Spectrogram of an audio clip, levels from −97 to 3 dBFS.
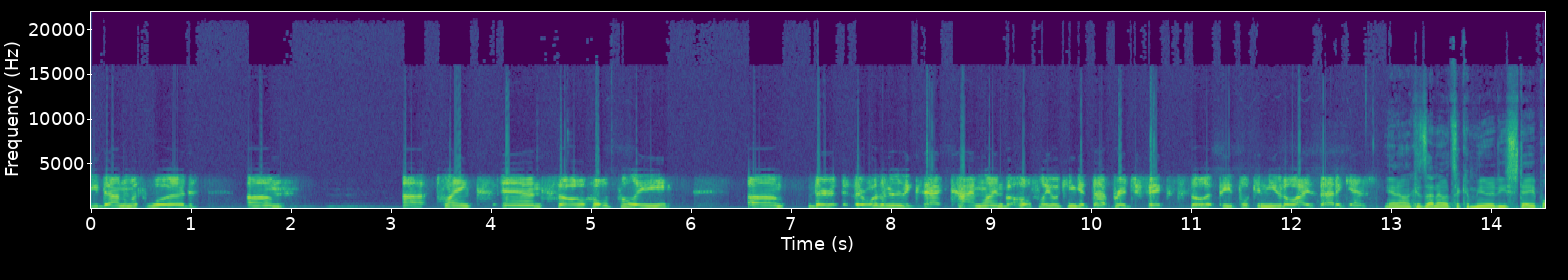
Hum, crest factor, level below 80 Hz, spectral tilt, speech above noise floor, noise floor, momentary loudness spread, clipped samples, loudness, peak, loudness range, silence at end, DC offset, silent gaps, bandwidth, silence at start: none; 16 dB; -56 dBFS; -4 dB/octave; 36 dB; -53 dBFS; 6 LU; under 0.1%; -16 LUFS; -2 dBFS; 3 LU; 0 s; under 0.1%; none; 16 kHz; 0 s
